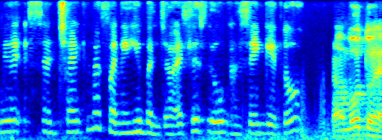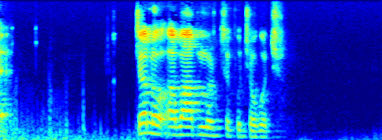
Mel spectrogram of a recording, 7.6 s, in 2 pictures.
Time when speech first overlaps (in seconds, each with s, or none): none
